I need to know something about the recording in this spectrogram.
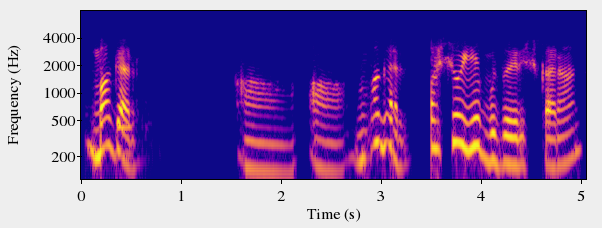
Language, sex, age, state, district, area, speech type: Kashmiri, female, 45-60, Jammu and Kashmir, Bandipora, rural, conversation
